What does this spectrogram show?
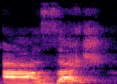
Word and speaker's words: asas: Já quando eu pronuncio asas, o primeiro S aqui, ele vai trocar o som do S, vai ficar com o som de Z. Por quê? Porque ele está entre vogais.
